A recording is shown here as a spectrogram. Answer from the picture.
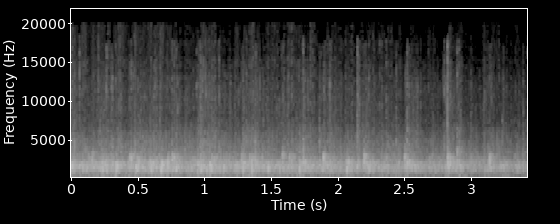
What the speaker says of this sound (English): Coach Broyles would be round of applause for that,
